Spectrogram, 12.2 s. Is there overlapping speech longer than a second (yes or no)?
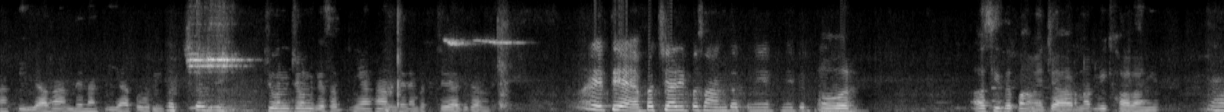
no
